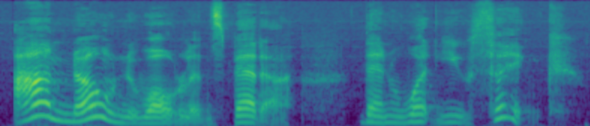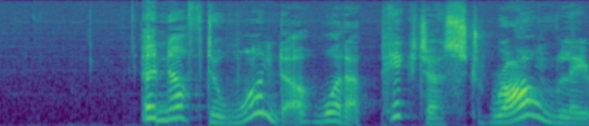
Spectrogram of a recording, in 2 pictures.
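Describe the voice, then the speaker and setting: A woman doing a loud, taunting landlady. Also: mid-range voice, heavily acted. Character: sneering, coarse woman landlady, scornful and bullying.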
